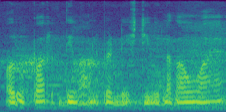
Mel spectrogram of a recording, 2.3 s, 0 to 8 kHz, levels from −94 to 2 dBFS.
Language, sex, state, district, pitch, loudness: Hindi, male, Bihar, West Champaran, 260 Hz, -16 LUFS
